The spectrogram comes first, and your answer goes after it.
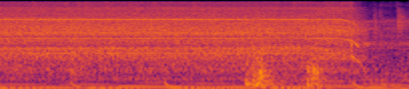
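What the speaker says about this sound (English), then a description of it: "Now I can drill my pilot hole." A power drill whines steadily into car body metal drilling a pilot hole, pitch wavering as the bit bites, then spins down near the end; close and loud, no talking.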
